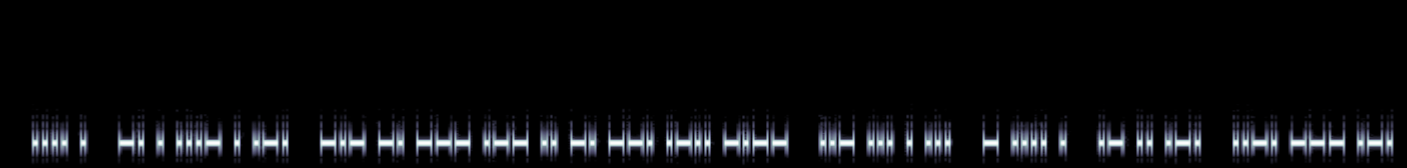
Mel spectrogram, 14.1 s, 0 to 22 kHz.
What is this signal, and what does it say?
Morse code, heard as a keyed tone, about 25 wpm, 600 Hz. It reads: HE NEVER KNOWINGLY USES THE AIR FOR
